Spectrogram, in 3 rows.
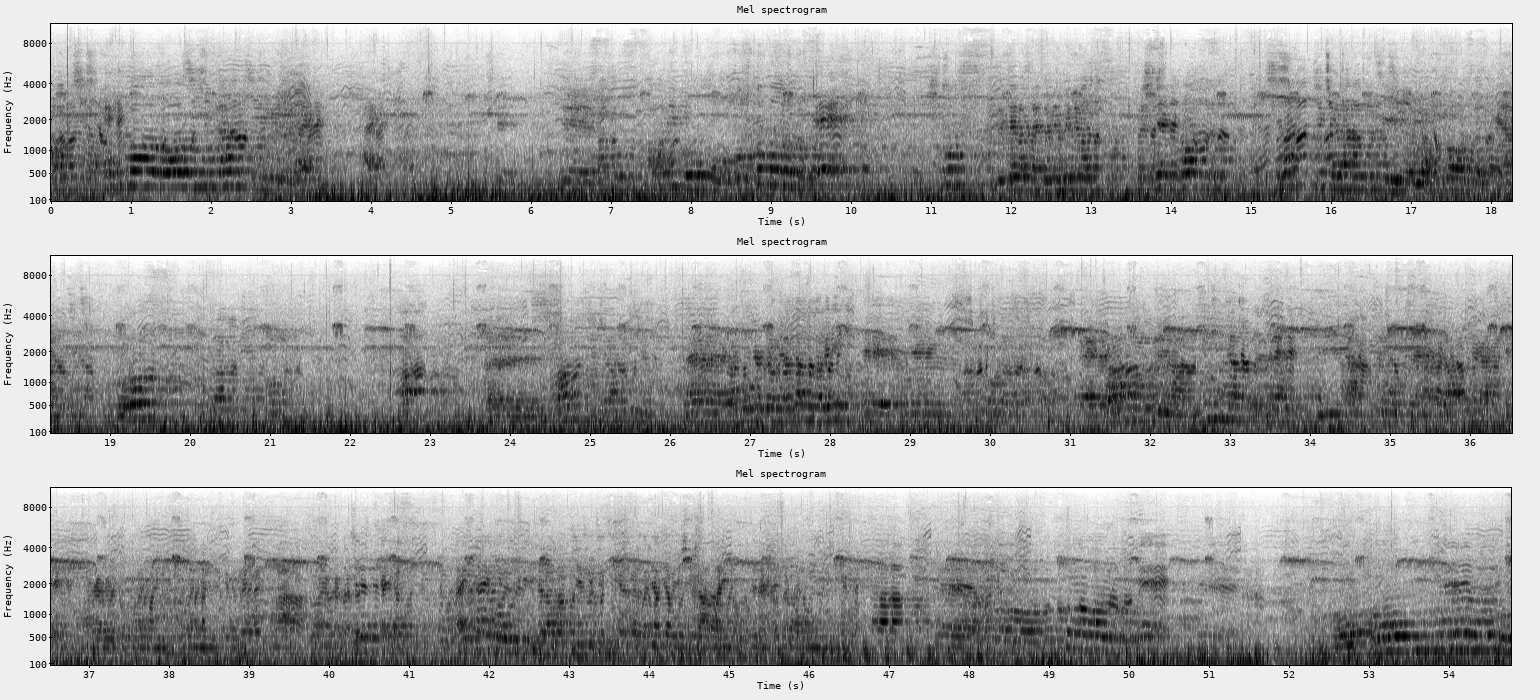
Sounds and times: Speech: 0:00.0 - 0:04.4, 0:05.6 - 0:21.5, 0:22.6 - 0:51.5, 0:52.5 - 0:54.7.

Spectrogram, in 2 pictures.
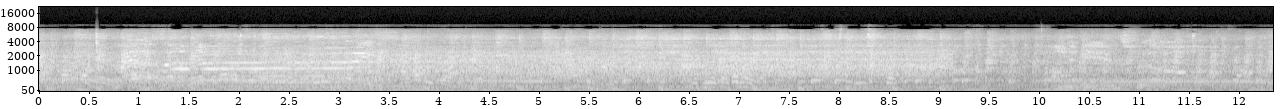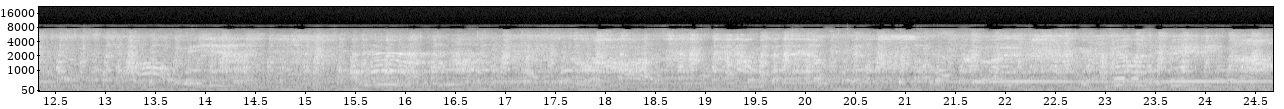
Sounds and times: Music: 0:00.0 - 0:24.6.

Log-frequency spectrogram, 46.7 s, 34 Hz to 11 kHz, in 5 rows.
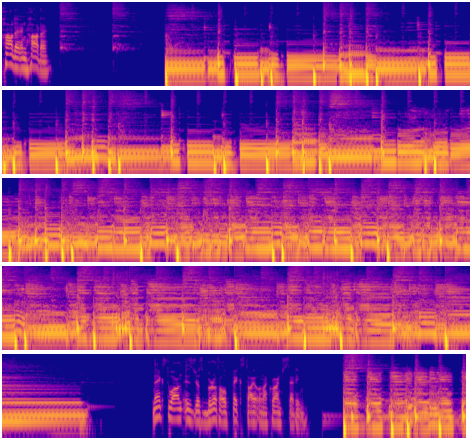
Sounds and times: Bass guitar: 0:03.3 - 0:39.3, 0:43.9 - 0:46.7
Punk rock: 0:14.6 - 0:39.2, 0:44.3 - 0:46.7.

